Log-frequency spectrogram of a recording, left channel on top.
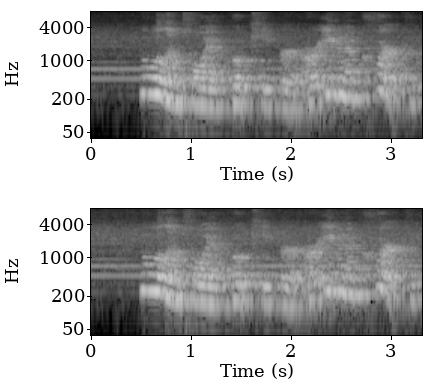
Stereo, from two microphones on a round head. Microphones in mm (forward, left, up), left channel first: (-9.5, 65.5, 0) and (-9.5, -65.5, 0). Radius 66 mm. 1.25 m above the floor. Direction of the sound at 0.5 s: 35° left (ahead or behind).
